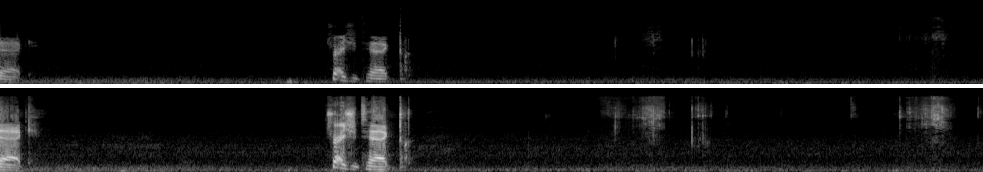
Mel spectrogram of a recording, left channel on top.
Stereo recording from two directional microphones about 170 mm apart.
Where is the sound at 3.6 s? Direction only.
30° right (ahead or behind).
